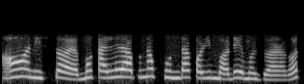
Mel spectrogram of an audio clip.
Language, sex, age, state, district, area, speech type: Assamese, female, 18-30, Assam, Dhemaji, urban, conversation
